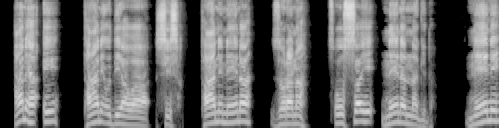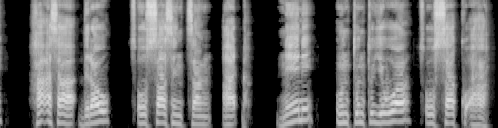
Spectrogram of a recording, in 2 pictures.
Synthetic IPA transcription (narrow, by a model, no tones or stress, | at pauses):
ʔɐnɛhɐʔɪ | t̪aːnɪɔd̪ɪjaːwaːsiːsɐ̥ | t̪aːnɪne̞ːnɐ | zɔɾɐnɐ | t͡sʼo̞ːsːɐjne̞ːnɐnːɐɡɪd̪ɔ | ne̞ːnɪ | hɐɐsaːd̪ɪɾɐw | t͡sʼo̞ːsːaːsɪnt͡sːɐn | aːɗːɐ̥ | neːnɪ | ʊnt̪ːʊnt̪ːʊjɛwʊwaːt͡sʼo̞ːsːaːkːɔɐhɐ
